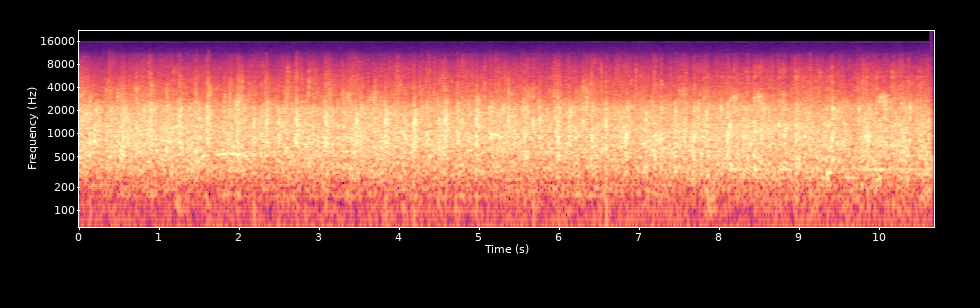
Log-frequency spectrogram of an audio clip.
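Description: A group of men and women sing loudly together.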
